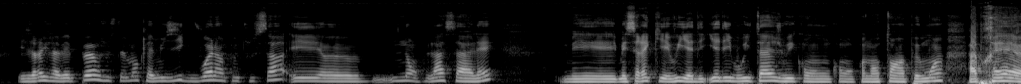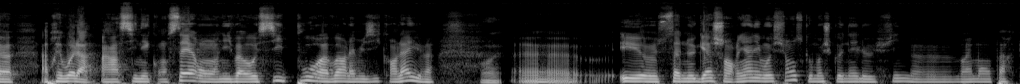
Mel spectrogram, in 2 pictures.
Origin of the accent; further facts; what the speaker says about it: Nantes, Pays de la Loire, France; Je sais que par exemple chez moi à Nantes, il y a un ciné-concert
